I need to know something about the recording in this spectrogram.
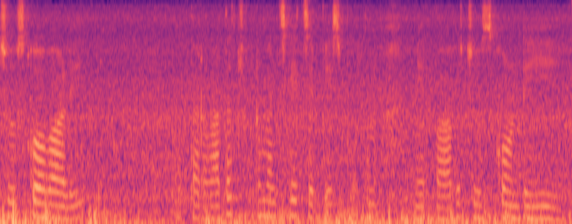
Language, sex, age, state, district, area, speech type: Telugu, female, 30-45, Andhra Pradesh, Annamaya, urban, spontaneous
